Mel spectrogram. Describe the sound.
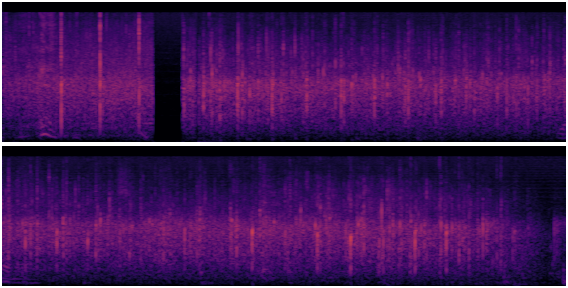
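Audience applause welcoming a speaker at a morning chapel service: dense, even clapping that runs for about eleven seconds, cuts out briefly near the start, then eases off at the close.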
